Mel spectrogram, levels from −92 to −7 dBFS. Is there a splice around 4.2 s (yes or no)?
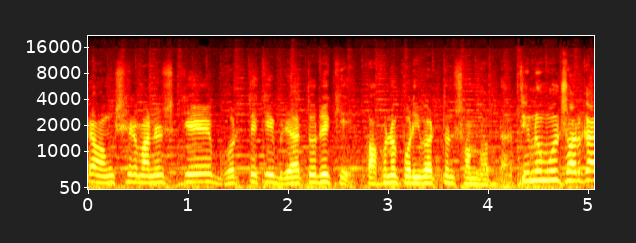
yes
